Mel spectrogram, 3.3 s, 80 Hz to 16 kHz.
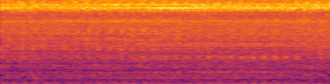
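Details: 2013 Jeep Compass that blew fuse 23 from a shorted coil feed, now starting once the faulty capacitor plug was disconnected; even, steady idle with smooth low rumble, no misses or stumbles.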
